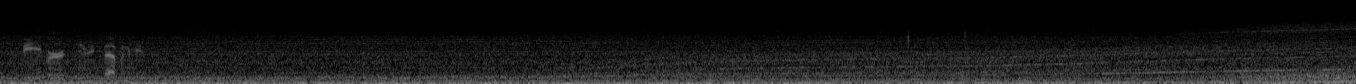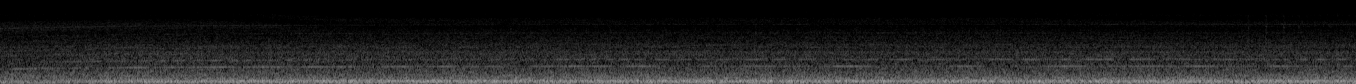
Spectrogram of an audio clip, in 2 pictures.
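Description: Boeing 747-8 taking off from Heathrow runway 27 left, engine roar rising steadily from a low rumble to a loud sustained drone with a climbing whine, heard from inside the aircraft.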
